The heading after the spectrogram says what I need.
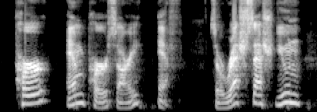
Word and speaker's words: pr: And this is pronounced per.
